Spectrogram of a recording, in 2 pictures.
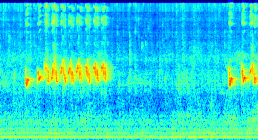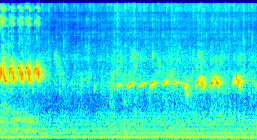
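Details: Morning song of an orange-headed thrush, used to stir other orange-headed thrushes into singing; two fast, buzzy trilled bursts of about a second and a half each, followed by a string of short, thin repeated notes, with a faint hum behind.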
